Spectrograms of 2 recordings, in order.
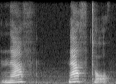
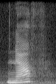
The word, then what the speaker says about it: Naphthol: Naphthol. I've been pronouncing it wrong. Naphthol. Naphthol.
